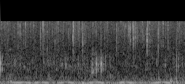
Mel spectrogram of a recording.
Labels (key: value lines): label: biophony
recorder: SoundTrap 500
